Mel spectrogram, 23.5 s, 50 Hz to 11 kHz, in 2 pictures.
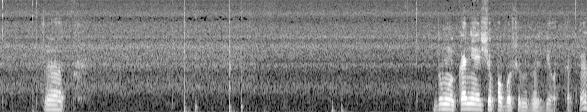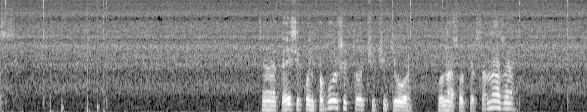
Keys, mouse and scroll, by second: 0.8 scroll up 1, 0.9-3.5 middle drag, 3.8 space, 4.7 space, 6.7 s, 10.3-11.7 drag, 11.9-12.7 middle drag, 12.9 space, 13.5 space, 13.8-17.3 middle drag, 18.4 click, 18.8-19.7 drag, 19.9-20.5 middle drag, 20.5 scroll down 1, 20.8 space, 22.3-23.3 middle drag.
